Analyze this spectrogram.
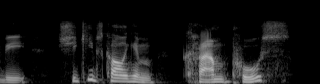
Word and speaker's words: Krampus: And he's probably like, it's Krampus. Oh, my God. Can you just get it right? We've known each other for 80 years. I think you're purposely pronouncing it wrong.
